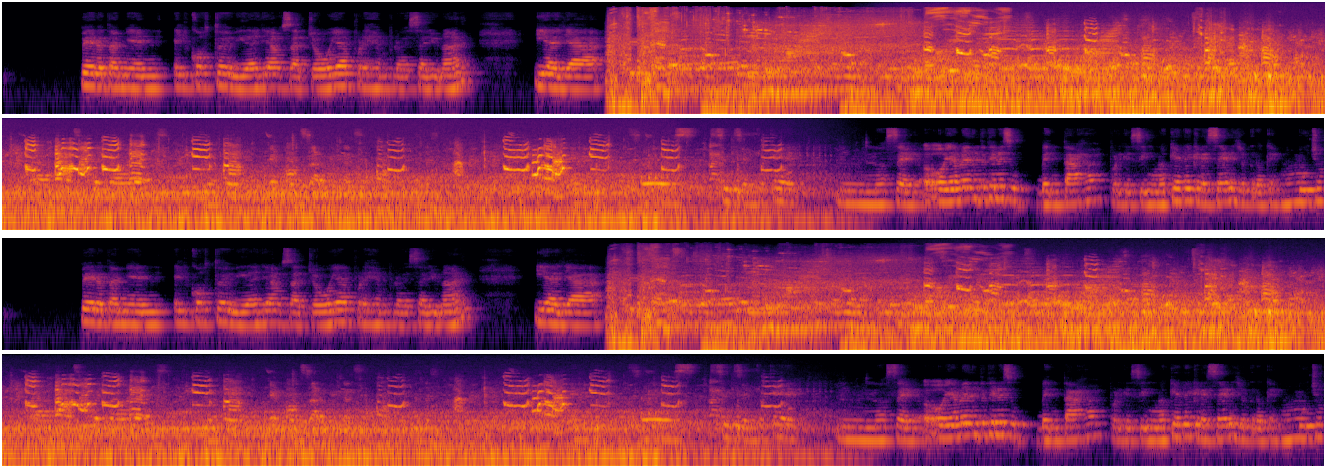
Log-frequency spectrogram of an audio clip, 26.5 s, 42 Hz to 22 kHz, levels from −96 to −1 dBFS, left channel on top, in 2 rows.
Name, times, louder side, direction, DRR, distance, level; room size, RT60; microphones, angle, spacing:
voice 1, 0.8-16.9 17.2-17.6 17.9-18.0 18.9-19.1 19.4-20.1 20.4-21.3 21.6-26.4, left 2 dB, 20° left, 2.9 m, -34 dB
sound 1, 6.0-14.2, left 5 dB, 75° left, 1.0 m, -27 dB
Fowl, 8.5-21.5, left 4 dB, 45° left, 1.2 m, -25 dB
14.5 x 6.1 x 8.1 m
head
